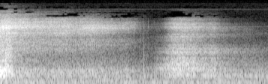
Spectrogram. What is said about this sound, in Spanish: Pero eh, e hicieron un estudio y todo para saber cómo se pronunciaba el nombre de Dios. Y era respirando. Era el sonido que hacemos al respirar.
